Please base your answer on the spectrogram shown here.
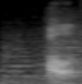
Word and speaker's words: challah: I know it's spelled funny, but that's how you say it, challah bread.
